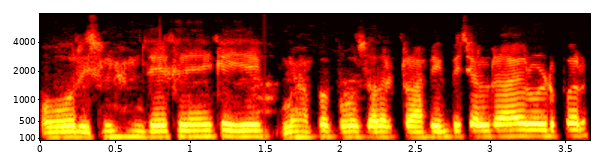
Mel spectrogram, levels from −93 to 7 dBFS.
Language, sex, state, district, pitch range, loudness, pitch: Hindi, male, Uttar Pradesh, Jyotiba Phule Nagar, 130-140 Hz, -12 LUFS, 135 Hz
